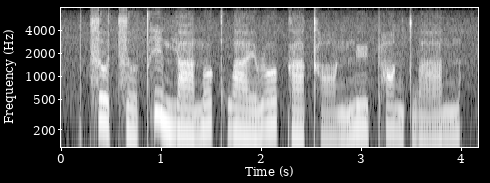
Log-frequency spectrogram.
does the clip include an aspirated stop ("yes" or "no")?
yes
